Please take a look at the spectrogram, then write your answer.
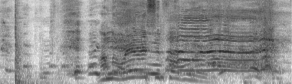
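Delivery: high, slow, cracking with laughter; laughing shout. Acted. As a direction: yell it through laughter. Declaring defiantly, laughing.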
